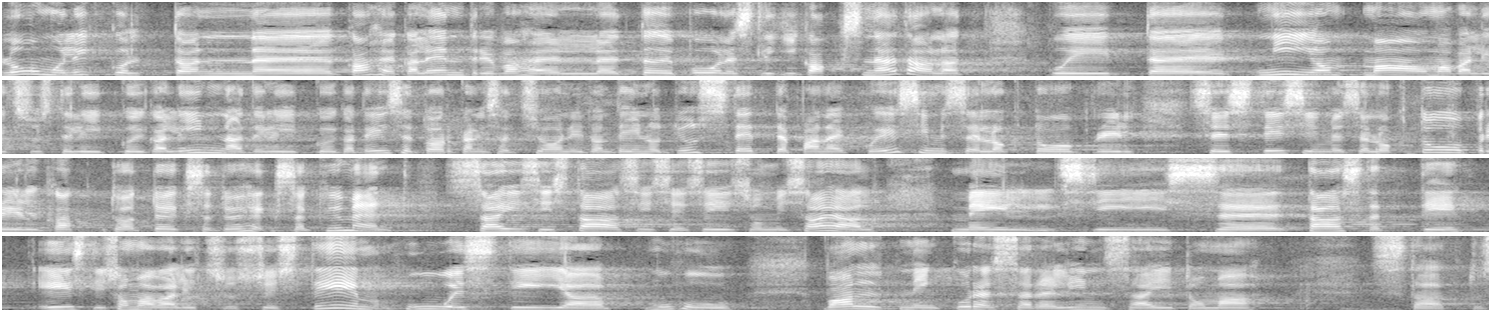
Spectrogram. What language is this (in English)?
Estonian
